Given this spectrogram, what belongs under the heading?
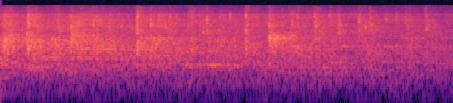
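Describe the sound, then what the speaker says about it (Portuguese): Audience in a university lecture hall claps for a group of students, a dense, even patter of many hands held at a steady level throughout. "palmas para essa galera bem animada"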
